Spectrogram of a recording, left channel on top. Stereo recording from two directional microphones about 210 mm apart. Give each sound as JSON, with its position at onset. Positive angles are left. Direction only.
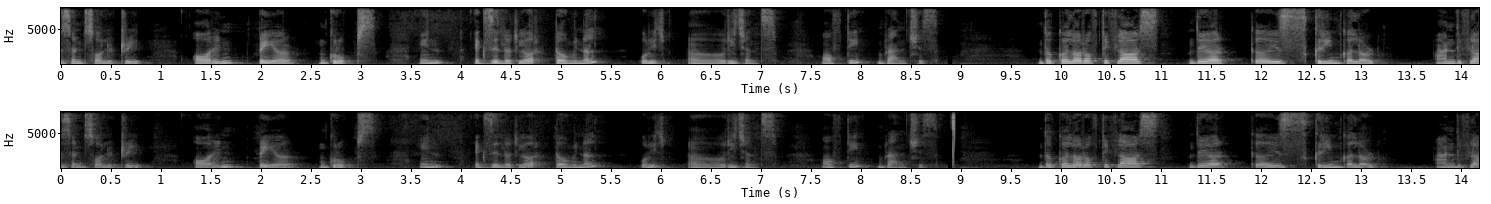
{"t": 0.0, "sound": "a woman's voice", "side_deg": 40}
